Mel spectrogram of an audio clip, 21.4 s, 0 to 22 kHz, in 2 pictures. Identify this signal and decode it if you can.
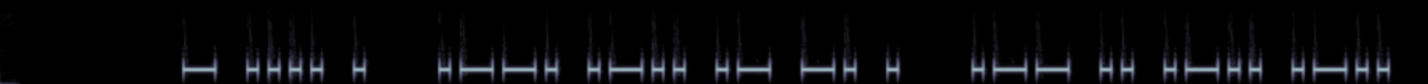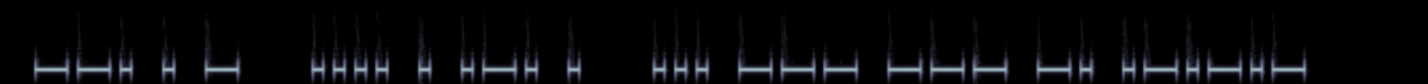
Morse code, heard as a keyed tone, about 15 wpm, 700 Hz. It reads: THE PLANE WILL GET HERE SOON.
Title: Sentences from Top 1000 Words - Review Part 3 - 15wpm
